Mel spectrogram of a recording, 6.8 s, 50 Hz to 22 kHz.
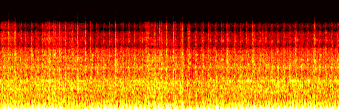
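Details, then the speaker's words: Minneapolis Moline Big Mo 500 tractor, first start in 10+ years after ignition fix, on auxiliary fuel tank: loud, deep, steady rumble at fast idle with some clatter, no misfire; fan hitting the shroud noted. "So, I hear the fan kicking against the shroud. I still don't see any cooling problems."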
